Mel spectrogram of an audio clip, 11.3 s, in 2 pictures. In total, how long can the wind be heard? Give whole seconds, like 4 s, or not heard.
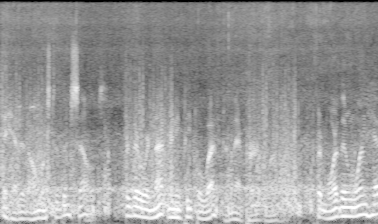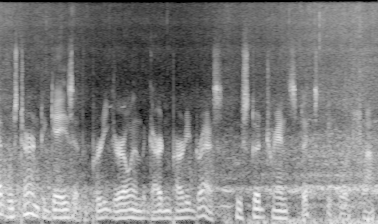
11 s.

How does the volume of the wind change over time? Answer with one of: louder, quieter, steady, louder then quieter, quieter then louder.
quieter.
